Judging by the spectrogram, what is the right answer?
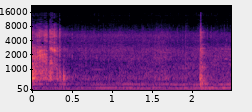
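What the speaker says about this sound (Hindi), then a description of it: "बैगन ऐड कर दीजिए अब आप इसको अच्छे से मिक्स करेंगे" A spoon stirs potato and eggplant bharta in a pan, giving a brief scraping burst at the start and another short scrape near the end, with a low steady cooking hiss in between.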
